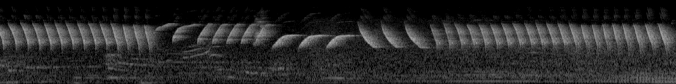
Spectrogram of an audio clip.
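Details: Canary long-rolling song meant to encourage other birds to sing: long fast high trills broken by rising and falling sweeps, then a lengthy rapid roll of repeated notes.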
